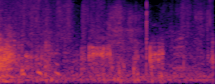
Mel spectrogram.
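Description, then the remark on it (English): Two cattle dogs, Roxy and Boof, whine and whimper in short, high, wavering bursts on a rural property, mixed with a few brief yips, over faint outdoor background noise. “These are a couple of cattle dogs.”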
